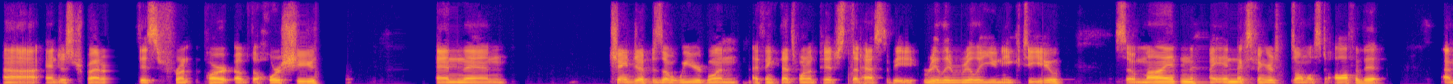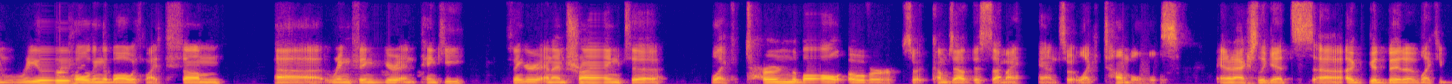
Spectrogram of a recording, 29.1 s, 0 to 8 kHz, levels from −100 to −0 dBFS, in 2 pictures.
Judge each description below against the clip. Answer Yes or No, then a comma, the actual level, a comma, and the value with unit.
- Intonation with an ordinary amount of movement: Yes, average, 3.5 semitones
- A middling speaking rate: Yes, average, 190 wpm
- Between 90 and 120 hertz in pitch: Yes, low, 105 Hz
